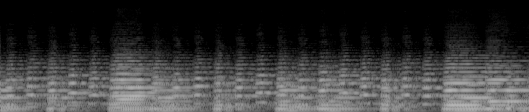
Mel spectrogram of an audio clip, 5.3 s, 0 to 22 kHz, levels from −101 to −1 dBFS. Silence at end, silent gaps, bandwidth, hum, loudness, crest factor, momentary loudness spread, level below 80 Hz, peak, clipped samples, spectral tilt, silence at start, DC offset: 0 s; none; 5.2 kHz; none; -37 LUFS; 16 dB; 10 LU; -50 dBFS; -20 dBFS; under 0.1%; -10 dB/octave; 0 s; under 0.1%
